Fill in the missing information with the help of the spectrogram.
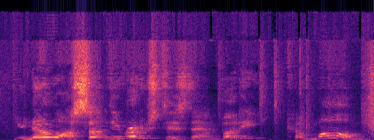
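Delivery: high, loud disbelief at the viewer; incredulous. Real, not acted. Streamer teases a viewer from England, high incredulous. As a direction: come on, you can't be serious. Teasing a viewer who lacks roast.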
